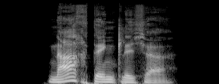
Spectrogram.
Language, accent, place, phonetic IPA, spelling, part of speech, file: German, Germany, Berlin, [ˈnaːxˌdɛŋklɪçɐ], nachdenklicher, adjective, De-nachdenklicher.ogg
- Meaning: 1. comparative degree of nachdenklich 2. inflection of nachdenklich: strong/mixed nominative masculine singular 3. inflection of nachdenklich: strong genitive/dative feminine singular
